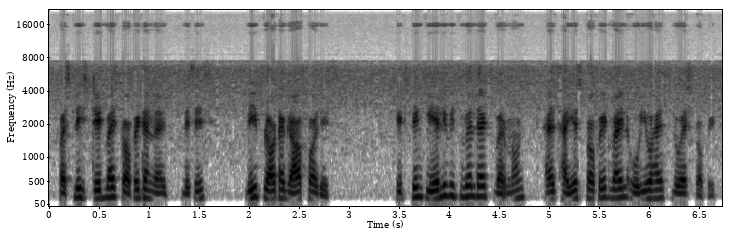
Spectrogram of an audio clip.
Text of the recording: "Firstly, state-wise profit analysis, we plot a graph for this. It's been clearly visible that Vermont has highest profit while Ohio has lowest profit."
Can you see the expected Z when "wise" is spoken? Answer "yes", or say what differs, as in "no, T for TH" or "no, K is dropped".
no, Z is dropped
